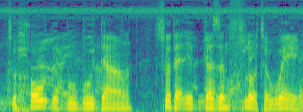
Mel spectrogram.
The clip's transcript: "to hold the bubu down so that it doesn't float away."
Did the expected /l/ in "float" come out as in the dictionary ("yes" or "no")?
yes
